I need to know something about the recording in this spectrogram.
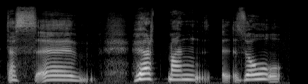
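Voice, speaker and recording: Woman, Romanian-German accent, rolled R, gravelly, hesitant, dry close sound. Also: mid-range voice, steady tone, extremely slow, darkish tone, dry recording. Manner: hesitant, many "äh" fillers, thoughtful. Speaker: interview guest, writer. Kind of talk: reflective interview answers.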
